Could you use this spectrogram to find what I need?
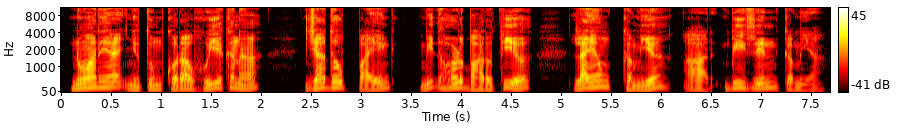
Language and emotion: Santali, neutral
